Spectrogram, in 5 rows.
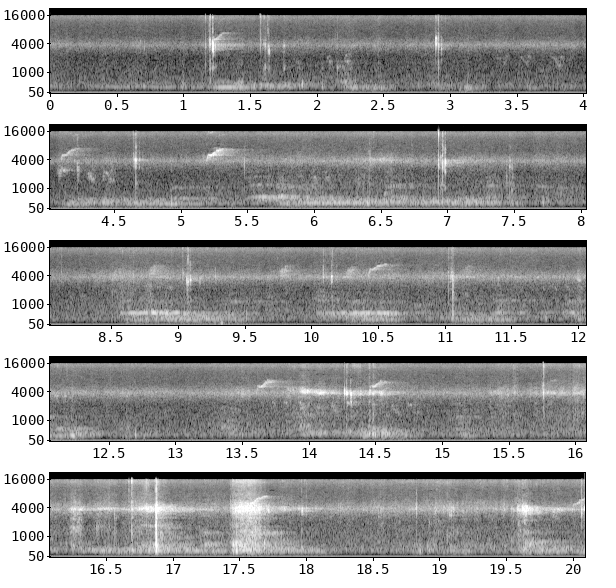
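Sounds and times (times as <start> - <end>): faint bird chirps: 3.3 - 7.1, 8.5 - 12.2
leaves and stems rustling: 6.2 - 20.0
sharp crack: 16.6 - 18.0.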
